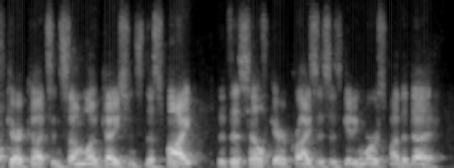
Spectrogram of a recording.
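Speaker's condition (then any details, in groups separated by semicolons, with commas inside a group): No condition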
